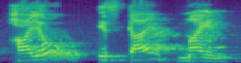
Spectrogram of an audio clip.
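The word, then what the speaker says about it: hyoscyamine: जिसके अंदर आता है एट्रोपिन और हायो स्काई माइन। ये क्या हो गया? एच वाई ओ एस सी वाई एम आई एन ई।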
